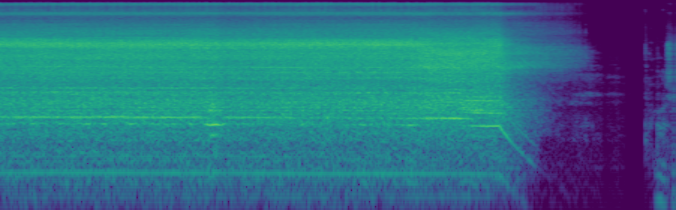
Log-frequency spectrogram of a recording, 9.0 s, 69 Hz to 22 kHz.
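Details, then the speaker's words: Worn original motor of a professional hair dryer used several years, with a 0.22 µF capacitor fitted: steady high whirring hum with a thin whine that runs down and stops after about seven seconds; worn motor, not fit for use. "także widzicie że lepiej tego silnika już nie używać chyba że właśnie do takich doświadczeń"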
